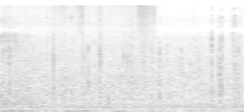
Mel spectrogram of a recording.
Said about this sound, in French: Oh là là, tonnerre et pluie toute la nuit.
